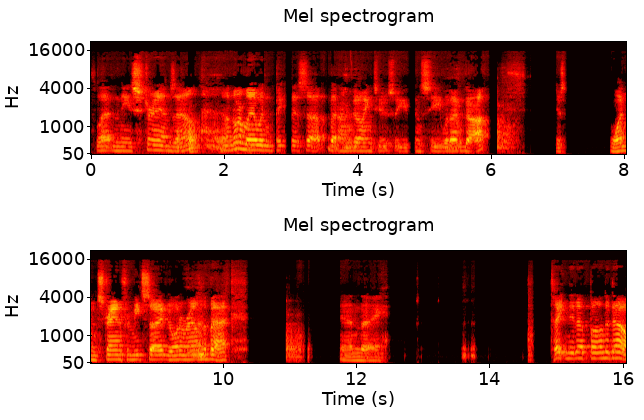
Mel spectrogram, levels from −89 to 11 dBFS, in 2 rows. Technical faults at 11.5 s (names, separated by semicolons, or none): none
